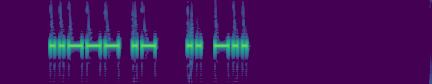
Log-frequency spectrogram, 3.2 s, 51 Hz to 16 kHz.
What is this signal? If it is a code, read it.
Morse code, heard as a keyed tone, about 36 wpm, 700 Hz. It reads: 2A ID
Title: Field Day Exchanges - 35wpm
